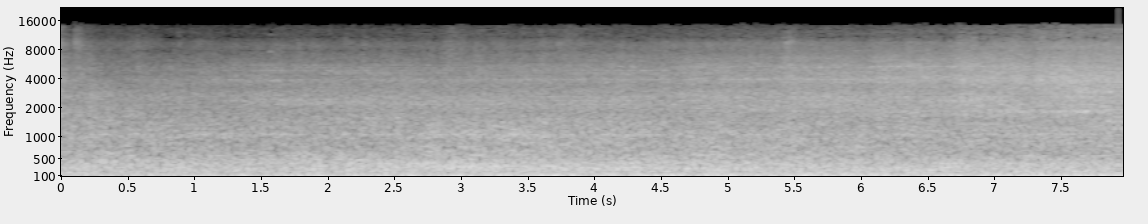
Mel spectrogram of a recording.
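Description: Shinkansen bullet train pulling out alongside the platform and gathering speed: a steady low rumble of wheels and running gear, with a rushing hiss that grows louder toward the end.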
